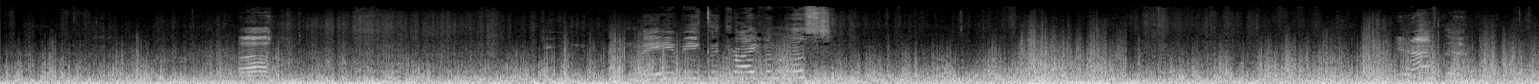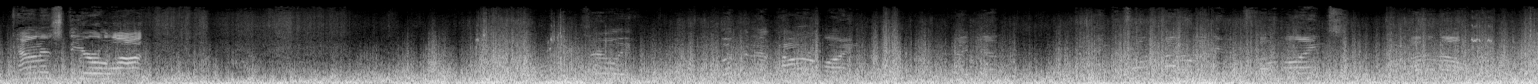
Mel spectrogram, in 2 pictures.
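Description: Strong wind gusting up to about 50 mph, buffeting the phone's microphone as a loud, steady low rumble.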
